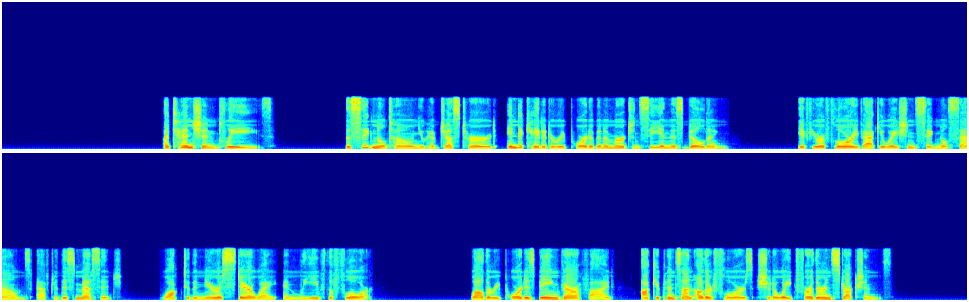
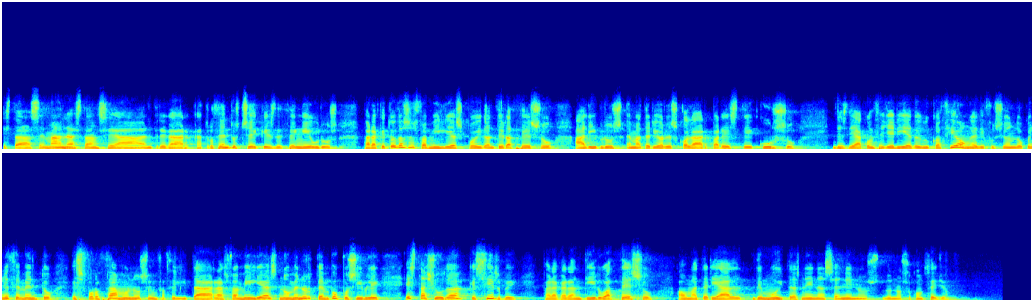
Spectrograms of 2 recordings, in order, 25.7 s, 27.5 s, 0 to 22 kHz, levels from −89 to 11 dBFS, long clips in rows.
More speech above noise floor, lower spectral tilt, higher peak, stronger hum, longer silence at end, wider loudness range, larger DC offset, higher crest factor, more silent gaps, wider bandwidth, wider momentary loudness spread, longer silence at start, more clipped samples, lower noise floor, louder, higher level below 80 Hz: first, 54 dB vs 35 dB; second, -4.5 dB/octave vs -6.5 dB/octave; about the same, 0 dBFS vs 0 dBFS; first, 60 Hz at -45 dBFS vs none; about the same, 1.05 s vs 0.95 s; about the same, 4 LU vs 2 LU; neither; about the same, 16 dB vs 14 dB; neither; about the same, 8 kHz vs 7.8 kHz; first, 11 LU vs 8 LU; first, 2.15 s vs 0 s; neither; first, -68 dBFS vs -50 dBFS; about the same, -14 LUFS vs -15 LUFS; second, -60 dBFS vs -42 dBFS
